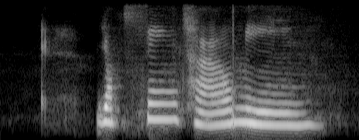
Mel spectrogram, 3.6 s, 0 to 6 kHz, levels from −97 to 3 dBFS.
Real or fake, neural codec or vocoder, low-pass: fake; codec, 32 kHz, 1.9 kbps, SNAC; 5.4 kHz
